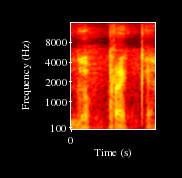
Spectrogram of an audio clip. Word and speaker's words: GEPRC: ya terbang dengan geprek geprek tulisannya dibacanya geprek ya kita main fvp-an kita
